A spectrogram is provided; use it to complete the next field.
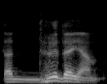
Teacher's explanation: ha changed into the aspirated dha because it followed dha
